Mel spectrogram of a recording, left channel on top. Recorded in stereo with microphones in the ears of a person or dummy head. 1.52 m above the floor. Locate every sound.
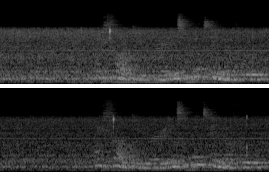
0.9 s a woman speaking: 40° right (ahead or behind), 1.7 m; by 2.6 s 80° right, 2 m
